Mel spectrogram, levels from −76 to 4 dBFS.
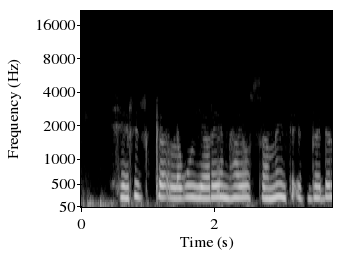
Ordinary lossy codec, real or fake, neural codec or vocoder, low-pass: Opus, 24 kbps; real; none; 7.2 kHz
